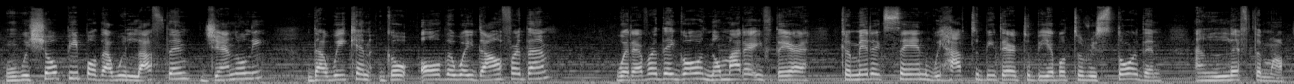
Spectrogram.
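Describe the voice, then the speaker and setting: A woman's voice: medium pitch, moderate pace, over music. A woman from the Republic, a pastor sincerely telling a personal story and often restarting her phrases. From Dominican Republic. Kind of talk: personal testimony.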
